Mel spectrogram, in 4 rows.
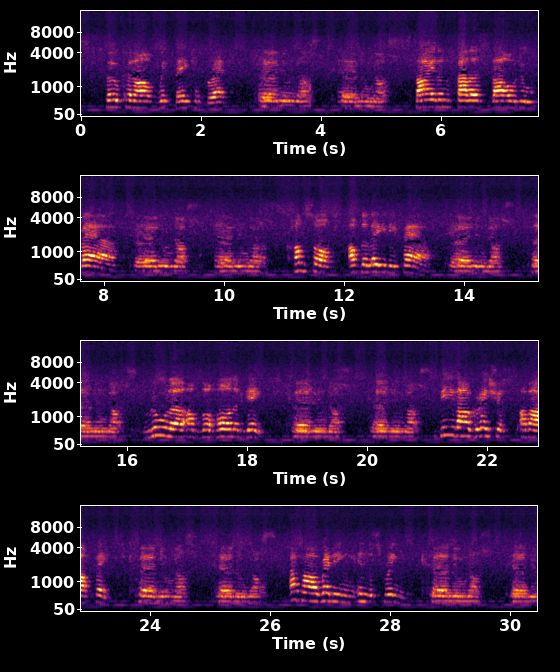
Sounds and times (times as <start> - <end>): Mantra: 0.4 - 30.4.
